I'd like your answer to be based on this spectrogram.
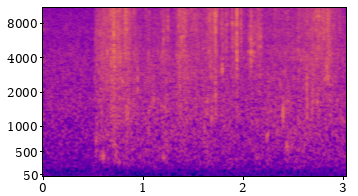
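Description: A hiker in hiking shoes wades across a river in New Zealand, bringing on steady splashing and sloshing water that starts after a brief quiet moment and continues close and unbroken, with no talking.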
